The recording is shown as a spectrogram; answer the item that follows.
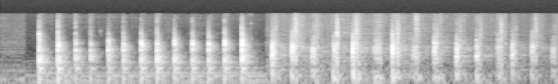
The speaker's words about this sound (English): No need to knock on your own door.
